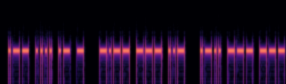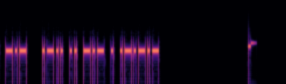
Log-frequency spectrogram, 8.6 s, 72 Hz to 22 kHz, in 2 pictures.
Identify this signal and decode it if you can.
Morse code, heard as a keyed tone, about 34 wpm, 700 Hz. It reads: WHAT YOU LOOK LIKE.
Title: Sentences from Top 1300 Words 35wpm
